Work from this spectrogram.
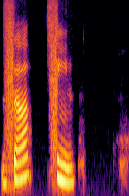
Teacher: زا اور سین یہ دونوں اکٹھے تھے ایک ہی مخرج میں، اور دیکھیں دونوں میں سیٹی کی آواز آ رہی ہے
